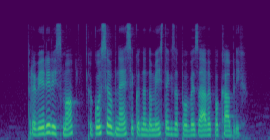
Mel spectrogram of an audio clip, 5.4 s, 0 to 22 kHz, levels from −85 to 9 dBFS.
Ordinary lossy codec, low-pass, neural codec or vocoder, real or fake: none; 10.8 kHz; none; real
